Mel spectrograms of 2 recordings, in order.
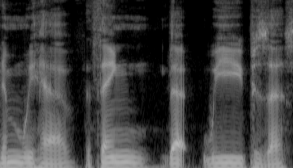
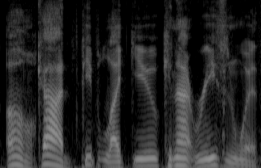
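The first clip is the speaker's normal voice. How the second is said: ordinary talk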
